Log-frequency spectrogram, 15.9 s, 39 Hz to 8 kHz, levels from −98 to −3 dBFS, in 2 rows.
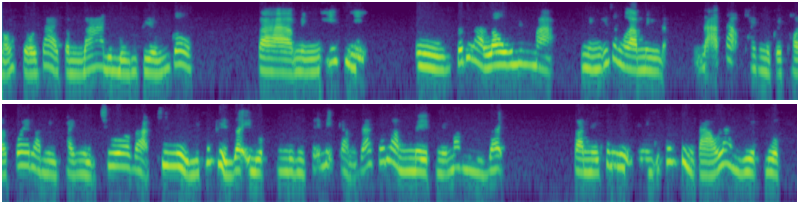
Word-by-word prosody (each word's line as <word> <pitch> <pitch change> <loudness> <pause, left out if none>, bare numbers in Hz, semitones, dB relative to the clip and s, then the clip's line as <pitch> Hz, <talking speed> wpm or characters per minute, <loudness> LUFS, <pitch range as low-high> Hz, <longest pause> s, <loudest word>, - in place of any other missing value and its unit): nó 160 +5 -2
kéo 165 - +3
dài 240 -7 -1
tầm 170 -2 -3
3 195 +5 -2
đến 200 -2 -1
4 175 +1 -2
tiếng 180 +2 -1
cơ. 280 - +2 0.8
Và 185 -4 +5
mình 185 0 -1
nghĩ 315 +6 -3
thì, 300 - +1 0.6
ừ, 255 - +3 0.3
rất 300 - +4
là 350 -7 0
lâu 265 +1 +8
nhưng 275 -1 -3
mà 215 -5 0 0.3
mình 220 -2 -1
nghĩ 255 - -2
rằng 325 -7 -1
là 215 -3 +6
mình 200 -2 -1
đ - - -7 0.4
đã - - 0
tạo - - -1
thành 215 - -9
một - - -2
cái 175 - -1
thói 175 -1 0
quen 285 0 +2
là 230 - -1
mình 185 -3 -4
phải 180 - -3
ngủ 180 -1 -3
trưa 280 -1 +3
và 225 - -1 0.2
khi 295 - +4
ngủ 275 -5 +5
mình 180 - -2
không 345 - -3
thể - - +6
dậy 225 - +5
được, 195 -1 +1
mình 205 -2 -4
sẽ - - -7
bị 295 - -5
cảm - - -8
giác 315 - -4
rất 350 +1 -1
là 325 -6 +1
mệt 210 -2 +3
nếu 185 -1 -2
mà 255 +3 -3
mình 205 -5 -6
dậy. 235 +1 +2 0.7
Và 210 -2 +2
nếu 195 -1 +1
không 290 +8 -4
ngủ 260 -2 +2
thì 205 - -10
mình 200 - -6
cũng - - -12
không 355 0 -1
tỉnh 320 - +2
táo 175 -1 +1
làm 280 -7 0
việc 200 0 +2
được. 190 -3 +2
210 Hz, 265 wpm, -23 LUFS, 185-270 Hz, 0.8 s, lâu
